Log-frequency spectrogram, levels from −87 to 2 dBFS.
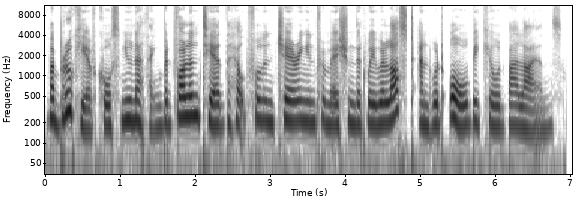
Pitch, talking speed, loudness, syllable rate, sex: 200 Hz, 195 wpm, -19 LUFS, 5.6 syllables/s, female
